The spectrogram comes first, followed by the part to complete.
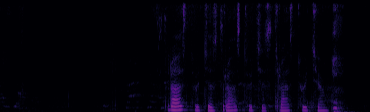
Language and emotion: Russian, sad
